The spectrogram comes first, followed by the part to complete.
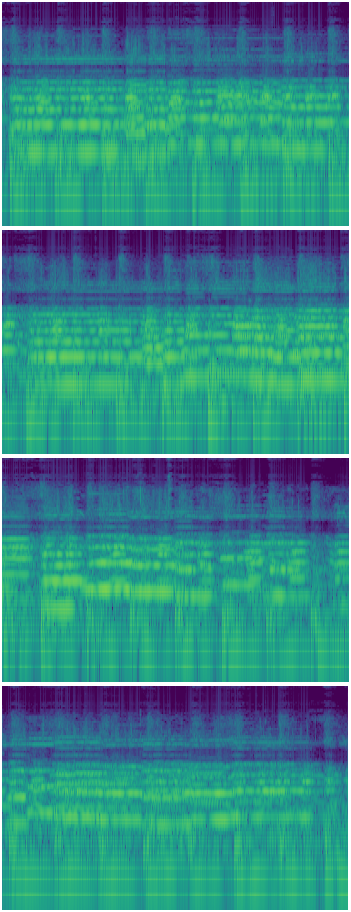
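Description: Filarmónica wind band playing continuously, led by trombones, tuba and saxophones holding sustained notes in a moving melody.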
